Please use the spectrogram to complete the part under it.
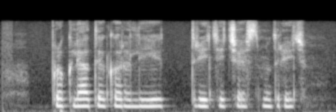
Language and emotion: Russian, neutral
